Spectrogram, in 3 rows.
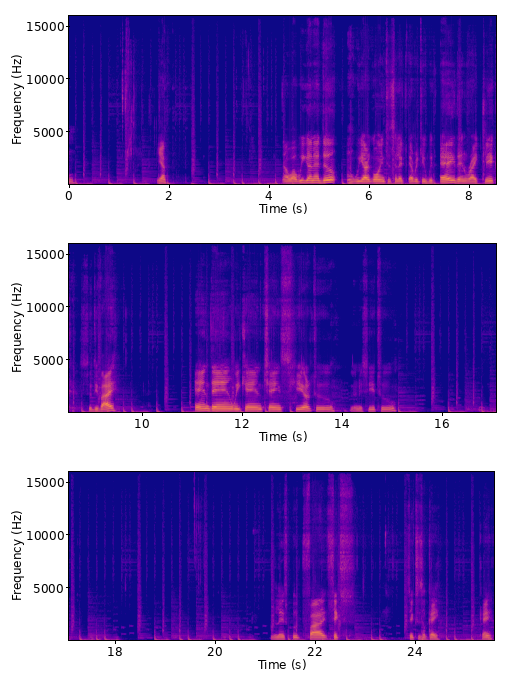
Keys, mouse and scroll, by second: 2.7 shift+middle click, 3.6-3.9 scroll up 2, 4.1 shift+middle click, 5.4-5.8 scroll down 1, 6.4 a, 7.9 right click, 9.1 right click, 10.1-11.5 middle drag, 14.0 click, 16.6 click, 17.5 click, 21.3 click, 22.1 click, 23.4-25.5 middle drag.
